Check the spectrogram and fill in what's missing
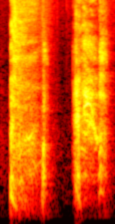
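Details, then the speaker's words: Acted comedy scene in a Hindi TV show in which an adult man coughs while speaking on the phone: two short dry coughs. "अरे आप खांसी खाते खाते बात करेंगे तो मैं आपकी आवाज कैसे पहचानूंगी?"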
